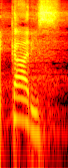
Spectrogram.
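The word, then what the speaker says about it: χάρις: Essa palavra graça no original, irmãos, é charis. Charis, que significa, a pronúncia nossa é caris.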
